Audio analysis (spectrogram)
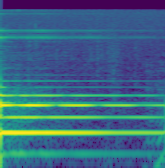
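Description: One clock chime rings out clearly and hangs in the air, its bright metallic tone holding steady and fading only slightly over a couple of seconds, with no voices.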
